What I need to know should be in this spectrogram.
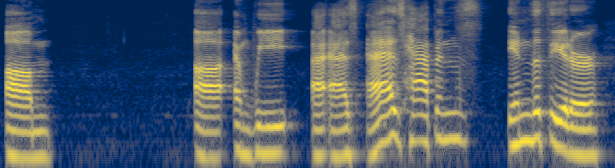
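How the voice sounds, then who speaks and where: An American man talking casually in an interview, telling things in a halting way as he searches for words. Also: mid-range voice, steady tone, fairly bright tone. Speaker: interviewer and interviewee, podcast cast member. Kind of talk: casual anecdotal interview chat.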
